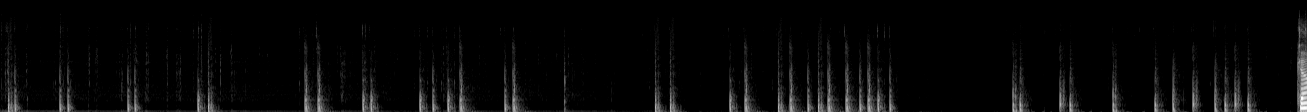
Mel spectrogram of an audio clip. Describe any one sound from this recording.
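Blocks are placed and broken with short, soft knocks, again and again.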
